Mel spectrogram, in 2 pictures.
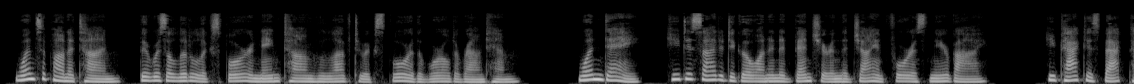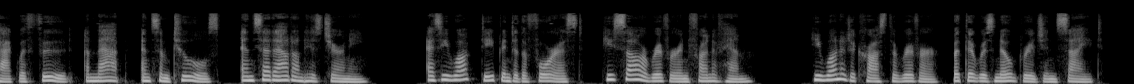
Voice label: narration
